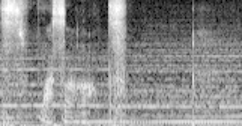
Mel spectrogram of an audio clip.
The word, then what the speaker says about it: soixante: And then soixante. And then we have 13. 13. 60 rhymes with croissant.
